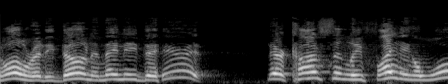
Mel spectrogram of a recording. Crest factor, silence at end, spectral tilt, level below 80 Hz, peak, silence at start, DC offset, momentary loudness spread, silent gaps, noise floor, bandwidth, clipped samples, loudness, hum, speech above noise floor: 14 dB; 0 s; -6 dB/octave; -62 dBFS; -2 dBFS; 0 s; under 0.1%; 8 LU; none; -61 dBFS; 9.2 kHz; under 0.1%; -17 LUFS; none; 45 dB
